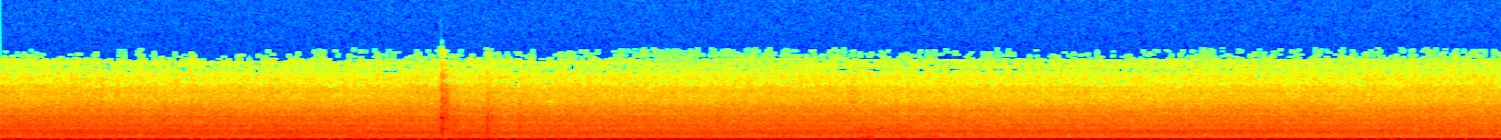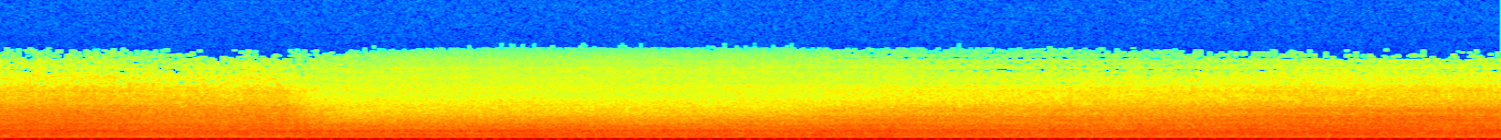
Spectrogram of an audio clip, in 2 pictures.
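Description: Double-drum asphalt roller's diesel engine running steadily at close range, a loud unbroken drone with a strong steady hum.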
